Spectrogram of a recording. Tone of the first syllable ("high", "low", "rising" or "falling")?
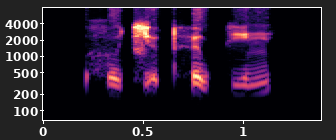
low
